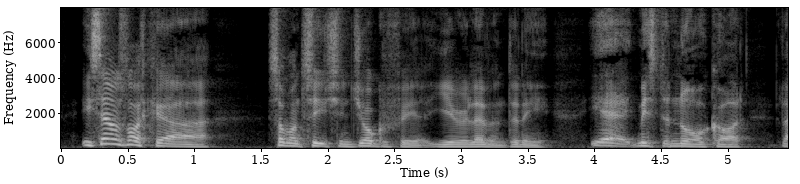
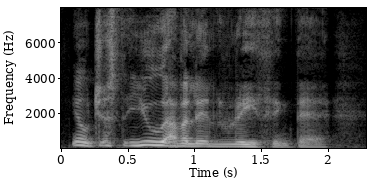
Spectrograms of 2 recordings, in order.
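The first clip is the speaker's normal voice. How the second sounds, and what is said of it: Welsh accent impression of Owen Smith. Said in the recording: “the Welsh guy ... you try doing the Welsh accent is so hard, man. You can just, it can get Indian on you before you've even thought about it”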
